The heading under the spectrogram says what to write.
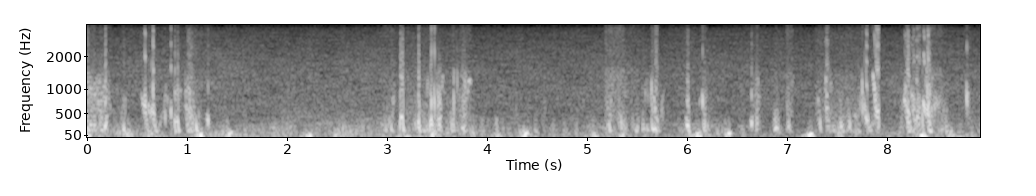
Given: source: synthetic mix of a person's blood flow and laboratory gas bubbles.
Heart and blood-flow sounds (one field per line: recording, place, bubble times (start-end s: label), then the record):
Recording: Doppler ultrasound of blood flow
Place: subclavian vein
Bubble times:
0.00-0.23 s: bubbles
0.33-0.40 s: bubbles
0.52-1.25 s: bubbles
2.96-3.85 s: bubbles
5.17-5.78 s: bubbles
5.96-6.06 s: bubbles
6.12-6.24 s: bubbles
6.61-6.74 s: bubbles
6.84-6.95 s: bubbles
6.98-7.07 s: bubbles
7.27-7.91 s: bubbles
8.13-8.61 s: bubbles
8.77-8.86 s: bubbles
From the record:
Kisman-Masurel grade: 333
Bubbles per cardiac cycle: rolling drumbeat, 9 or more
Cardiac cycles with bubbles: 50 to 99%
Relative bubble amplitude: loud (0.450 to 0.775)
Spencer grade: 3 (all of the cardiac periods contain showers or single bubble signals, but not dominating or overriding the cardiac motion signals)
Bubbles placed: anywhere in the cardiac cycle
